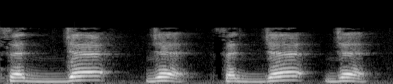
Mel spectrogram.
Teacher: الجيم بتخرج من وسط اللسان. يعني نقول ده اللسان وسط اللسان اهو، ده طرف اللسان وده اقصى اللسان. · Term: تعطيش الجيم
